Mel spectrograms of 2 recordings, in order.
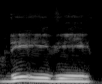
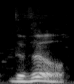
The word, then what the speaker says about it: DeVille: Well, Devil. When you pronounce that? DeVille.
